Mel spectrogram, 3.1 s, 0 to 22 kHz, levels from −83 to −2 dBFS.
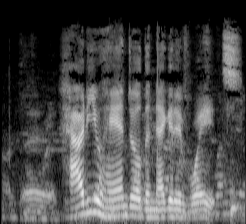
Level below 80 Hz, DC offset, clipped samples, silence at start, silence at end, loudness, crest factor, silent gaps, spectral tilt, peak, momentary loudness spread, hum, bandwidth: -56 dBFS; under 0.1%; under 0.1%; 0.1 s; 0 s; -16 LUFS; 18 dB; none; -3 dB/octave; 0 dBFS; 16 LU; none; 15.5 kHz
